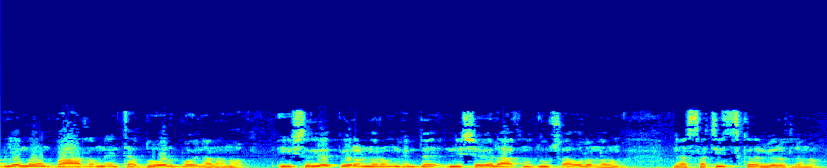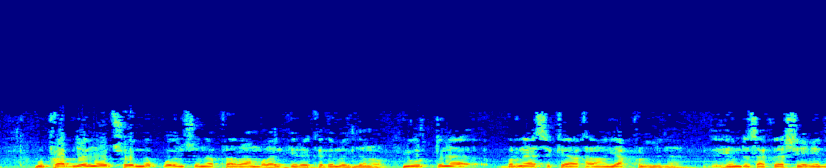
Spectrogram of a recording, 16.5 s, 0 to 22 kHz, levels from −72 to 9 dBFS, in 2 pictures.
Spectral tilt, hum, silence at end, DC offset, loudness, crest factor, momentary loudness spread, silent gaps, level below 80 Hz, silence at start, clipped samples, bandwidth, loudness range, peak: -6.5 dB/octave; none; 0 s; under 0.1%; -12 LUFS; 12 dB; 7 LU; none; -40 dBFS; 0 s; under 0.1%; 8 kHz; 2 LU; 0 dBFS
